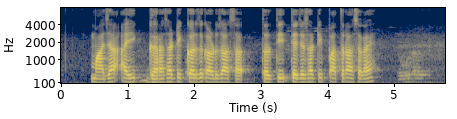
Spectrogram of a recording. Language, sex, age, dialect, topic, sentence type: Marathi, male, 18-24, Southern Konkan, banking, question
